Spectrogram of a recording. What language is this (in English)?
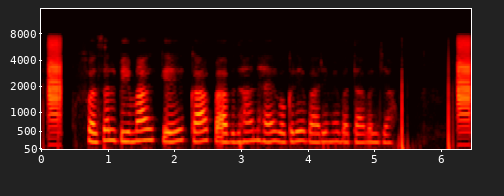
Bhojpuri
